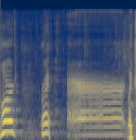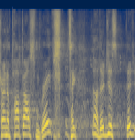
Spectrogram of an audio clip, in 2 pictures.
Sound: grunts

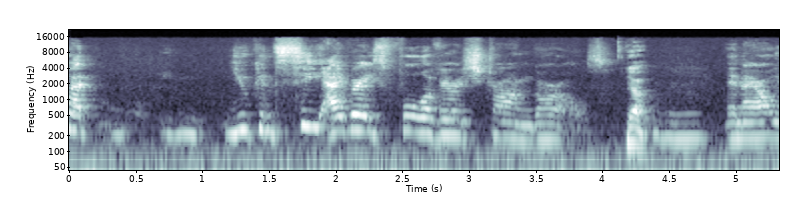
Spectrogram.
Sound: voiceover

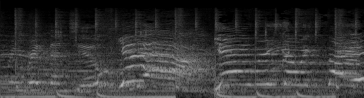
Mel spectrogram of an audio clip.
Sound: kids cheering

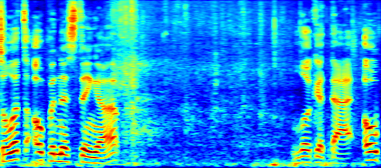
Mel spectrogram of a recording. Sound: panel scraping

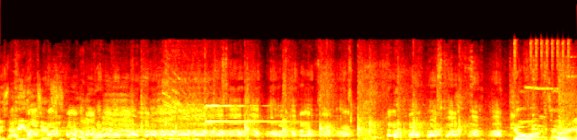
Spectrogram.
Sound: laughing

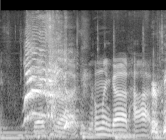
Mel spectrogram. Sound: screaming and laughs

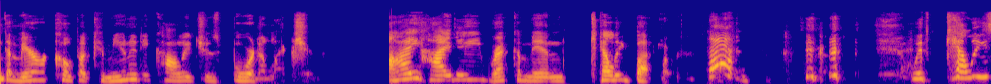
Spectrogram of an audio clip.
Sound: exclamation

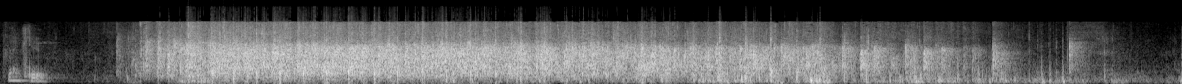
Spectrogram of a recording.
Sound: applause

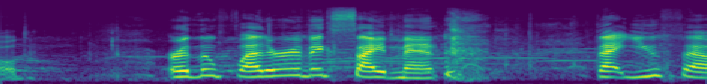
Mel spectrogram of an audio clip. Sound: audience cheers; laughs

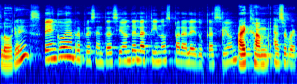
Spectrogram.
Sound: speaks foreign language

